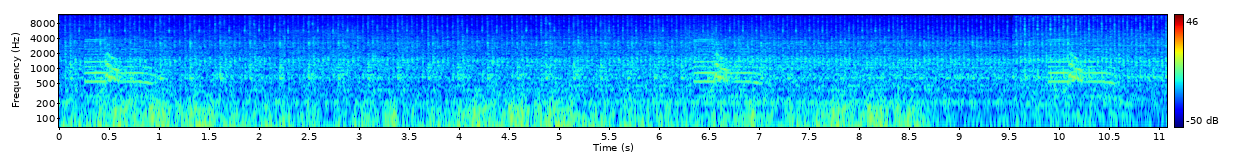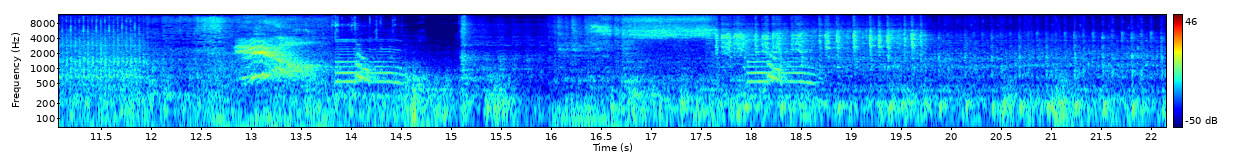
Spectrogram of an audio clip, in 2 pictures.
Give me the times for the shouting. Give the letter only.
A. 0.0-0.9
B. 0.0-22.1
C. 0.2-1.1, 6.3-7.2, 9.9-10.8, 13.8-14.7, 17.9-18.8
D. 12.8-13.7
D.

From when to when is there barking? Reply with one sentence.
You can hear the barking from 0.2 to 1.1 s, from 6.3 to 7.2 s, from 9.9 to 10.8 s, from 13.8 to 14.7 s and from 17.9 to 18.8 s.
